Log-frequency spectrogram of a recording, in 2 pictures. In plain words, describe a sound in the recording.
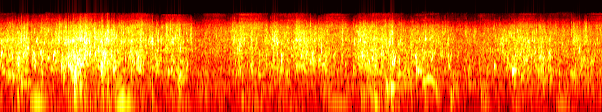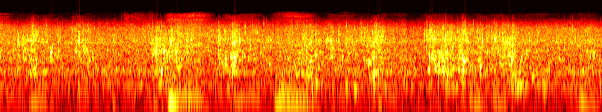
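Water splashes loudly as a man wades through a river.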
